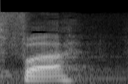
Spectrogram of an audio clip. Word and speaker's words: pho: It is pho. You're letting a German Italian correct you and your Vietnamese. That ain't right. She's just trying to mess with me. You could go out and have pho.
